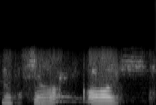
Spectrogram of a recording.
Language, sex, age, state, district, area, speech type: Urdu, female, 18-30, Uttar Pradesh, Lucknow, urban, conversation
